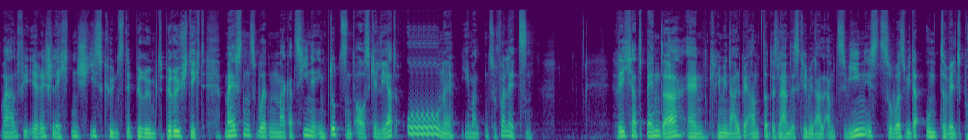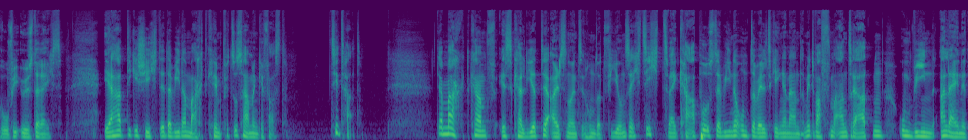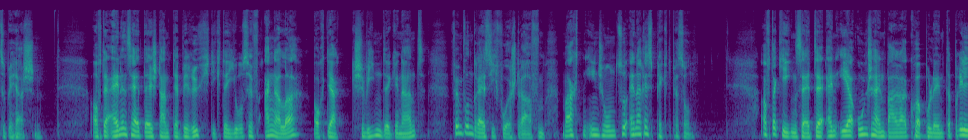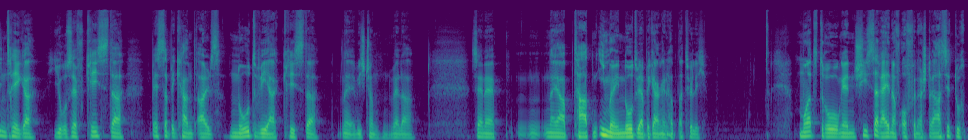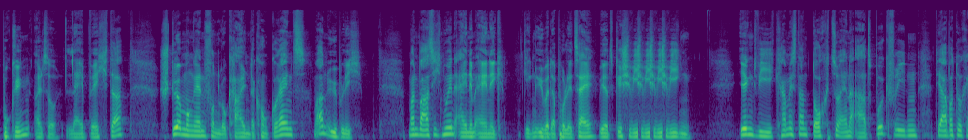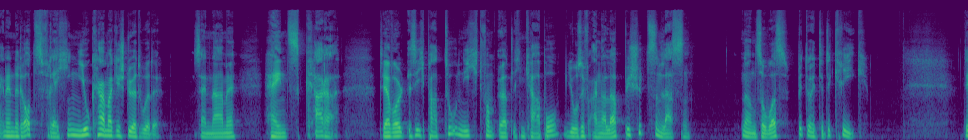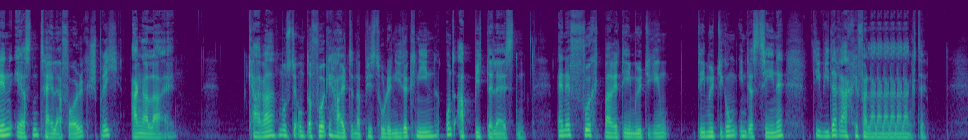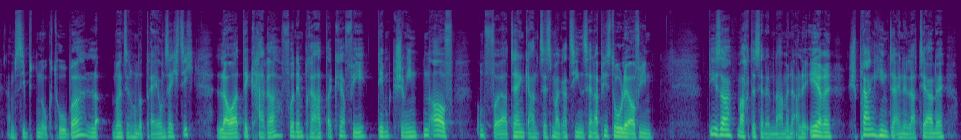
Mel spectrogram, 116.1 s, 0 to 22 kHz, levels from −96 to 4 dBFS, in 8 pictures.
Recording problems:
audio stuttering; at 6 s, at 1:07 and at 1:40

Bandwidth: 16 kHz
